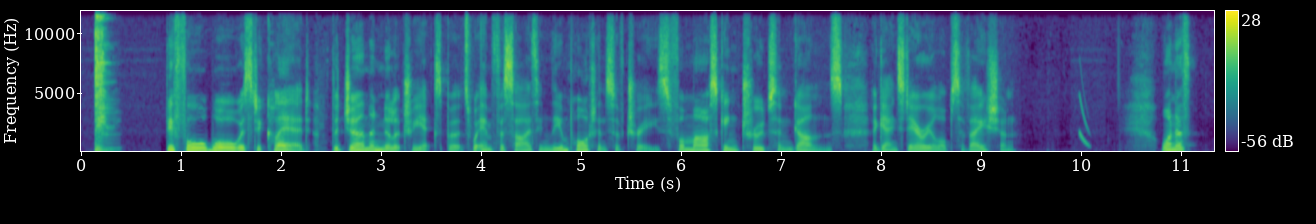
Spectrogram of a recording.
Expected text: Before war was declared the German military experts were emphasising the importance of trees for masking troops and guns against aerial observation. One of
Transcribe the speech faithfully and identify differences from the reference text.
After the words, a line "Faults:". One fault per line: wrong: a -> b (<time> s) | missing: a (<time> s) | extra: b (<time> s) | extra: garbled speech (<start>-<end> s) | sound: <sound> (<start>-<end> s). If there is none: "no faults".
Before war was declared the German military experts were emphasising the importance of trees for masking troops and guns against aerial observation. One of
Faults:
sound: thud (0.1-0.4 s)
sound: chirp (10.0-10.1 s)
